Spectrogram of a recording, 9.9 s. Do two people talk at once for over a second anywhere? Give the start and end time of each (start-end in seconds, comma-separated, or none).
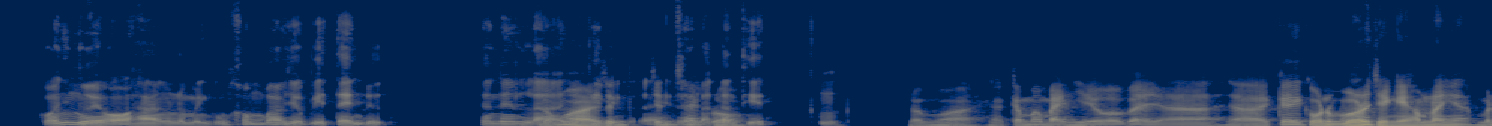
3.6-5.0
